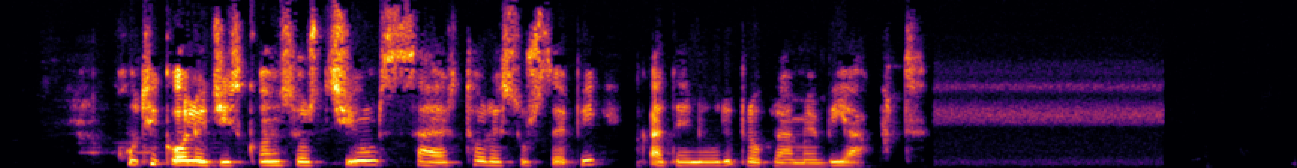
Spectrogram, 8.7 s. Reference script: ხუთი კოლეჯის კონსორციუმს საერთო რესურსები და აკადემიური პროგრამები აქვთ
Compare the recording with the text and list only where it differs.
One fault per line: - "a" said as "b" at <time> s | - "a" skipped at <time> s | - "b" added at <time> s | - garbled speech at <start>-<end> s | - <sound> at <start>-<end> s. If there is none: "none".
- "და" skipped at 4.0 s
